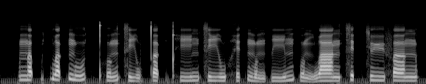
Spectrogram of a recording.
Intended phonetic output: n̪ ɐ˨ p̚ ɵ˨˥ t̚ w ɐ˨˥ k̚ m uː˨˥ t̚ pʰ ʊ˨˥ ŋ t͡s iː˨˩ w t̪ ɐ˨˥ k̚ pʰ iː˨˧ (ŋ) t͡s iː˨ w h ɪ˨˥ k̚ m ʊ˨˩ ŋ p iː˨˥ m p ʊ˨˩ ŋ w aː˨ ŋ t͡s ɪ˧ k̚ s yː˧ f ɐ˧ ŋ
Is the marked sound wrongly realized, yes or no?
no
